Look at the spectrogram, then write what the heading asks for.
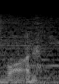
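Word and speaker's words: Vaan: He said, "No, that's pronounced Vaughn." He will always pronounce it as Vaughn.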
